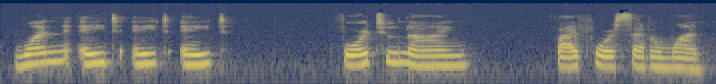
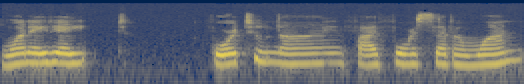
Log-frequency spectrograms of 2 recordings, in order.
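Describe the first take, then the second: First: The number is said slowly, in groups. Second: The number is said at normal speed.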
